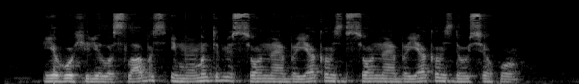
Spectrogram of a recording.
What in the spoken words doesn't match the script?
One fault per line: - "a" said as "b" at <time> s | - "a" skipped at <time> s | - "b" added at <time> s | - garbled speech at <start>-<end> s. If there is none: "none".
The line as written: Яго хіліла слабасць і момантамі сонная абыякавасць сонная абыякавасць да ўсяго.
none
